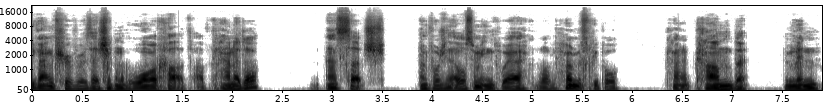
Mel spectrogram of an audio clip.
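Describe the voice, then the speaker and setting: A man's voice: low-pitched, mellow, slightly rough, dry recording. A man giving a casual, rambling vlog to camera while walking outdoors, often hedging as he talks. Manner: rambling, hedging with sort of and kind of. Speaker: vlogger. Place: outdoors in a city park.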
